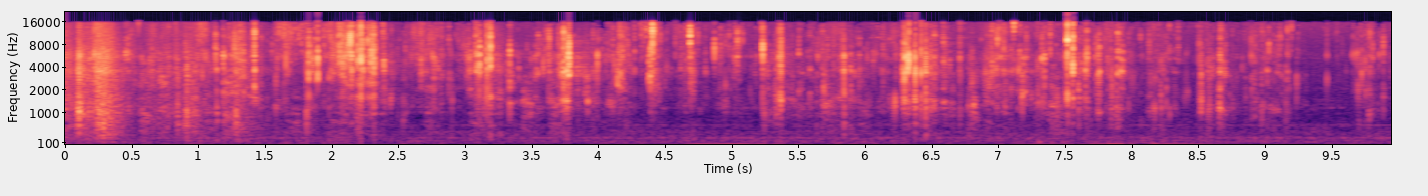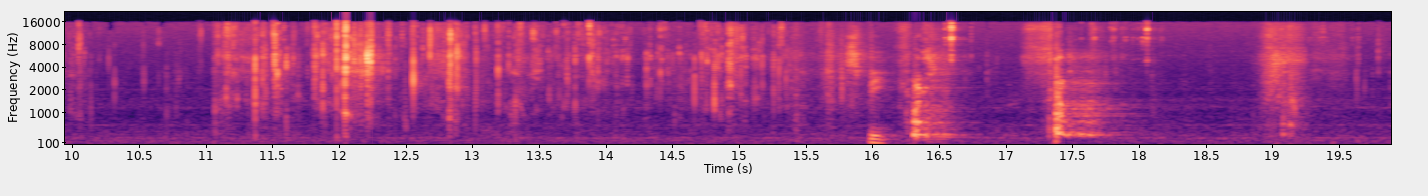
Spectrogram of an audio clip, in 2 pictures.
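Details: Raw meat and bone fed as a reward to a Siberian Husky, chewed indoors: heavy repeated crunching and bone grinding, dense at first, then sparser snaps with a few sharp louder cracks near the end.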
